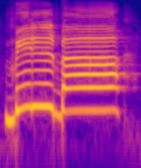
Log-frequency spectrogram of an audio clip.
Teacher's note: با کے ساتھ الف مدہ ہونے کی وجہ سے ہم نے بالبا ایک الف کی مقدار کھینچ کر پڑھا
